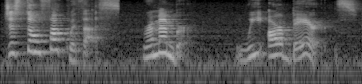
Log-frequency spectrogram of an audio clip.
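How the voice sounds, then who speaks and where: A woman voicing a courteous but quietly menacing female bear in a comic story reading. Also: high voice, big pitch swings, a little slow, roomy sound, background noise. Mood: politely warning. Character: polite but quietly menacing married lady bears.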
